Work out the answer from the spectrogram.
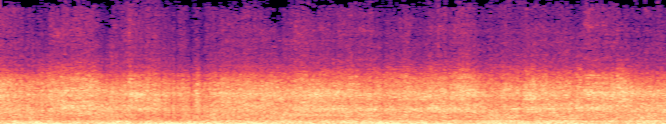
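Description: Tank cars of a freight oil train rolling past close by: loud, steady noise of steel wheels running on the rails.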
